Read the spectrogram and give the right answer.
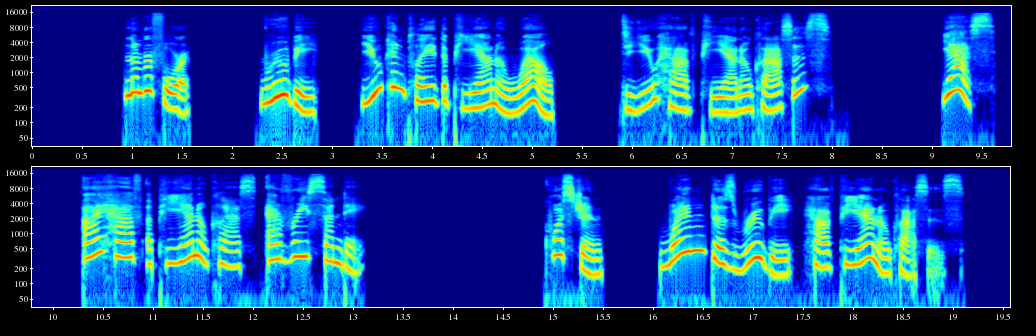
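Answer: Every Sunday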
